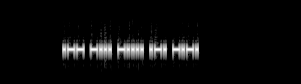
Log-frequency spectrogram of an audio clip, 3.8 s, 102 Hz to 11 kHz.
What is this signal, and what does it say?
Morse code, heard as a keyed tone, about 44 wpm, 700 Hz. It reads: WB6RC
